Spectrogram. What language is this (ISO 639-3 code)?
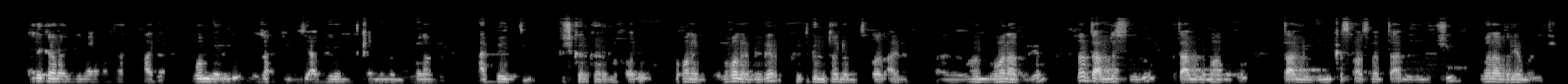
tir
